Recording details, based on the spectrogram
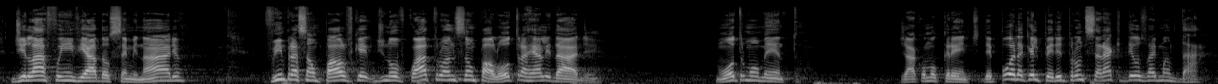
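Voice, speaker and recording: A middle-aged Brazilian pastor with a Bahian accent preaches at a conference. His voice sits a touch high for a man, and he moves between soft asides and loud, drawn-out emphasis. The sound rings with the long reverb of a large hall. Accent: Bahian Portuguese. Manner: expressive, swinging from quiet asides to loud slow emphasis. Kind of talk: sermon.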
